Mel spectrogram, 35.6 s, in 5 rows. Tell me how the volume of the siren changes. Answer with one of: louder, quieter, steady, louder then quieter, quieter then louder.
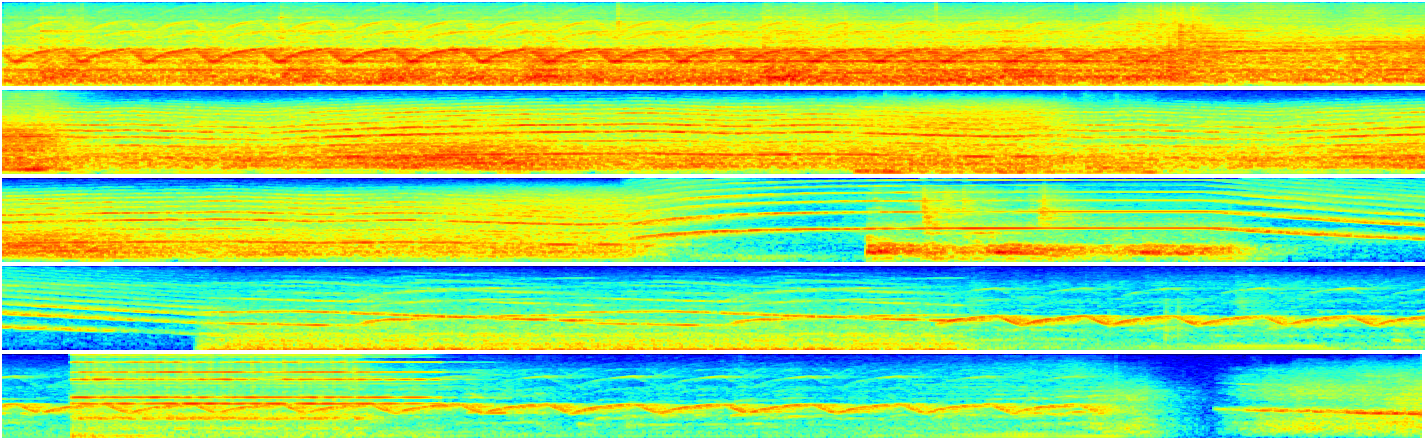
quieter.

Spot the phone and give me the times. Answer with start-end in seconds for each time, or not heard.
28.8-30.7.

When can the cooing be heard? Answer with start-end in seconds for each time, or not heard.
11.3-13.0, 18.6-20.4.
